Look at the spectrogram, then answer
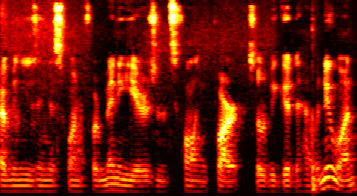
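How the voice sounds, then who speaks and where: Very clean recording, silent background, of a man talking. His pitch is fairly low and his tone bright and sharp. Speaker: guitar teacher. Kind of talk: recorded tutorial lesson. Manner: fast; hesitant fillers.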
